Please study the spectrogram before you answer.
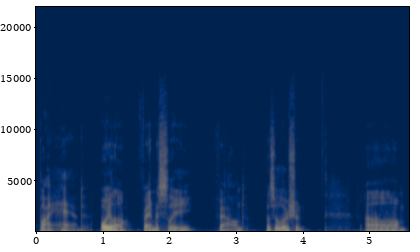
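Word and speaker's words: Euler: we going to do and then of course Oiler the one and only Oiler everyone pronounces it Yola e l e uh the famous mathematician the goat right everyone it's it's Oiler he actually found a um so I should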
